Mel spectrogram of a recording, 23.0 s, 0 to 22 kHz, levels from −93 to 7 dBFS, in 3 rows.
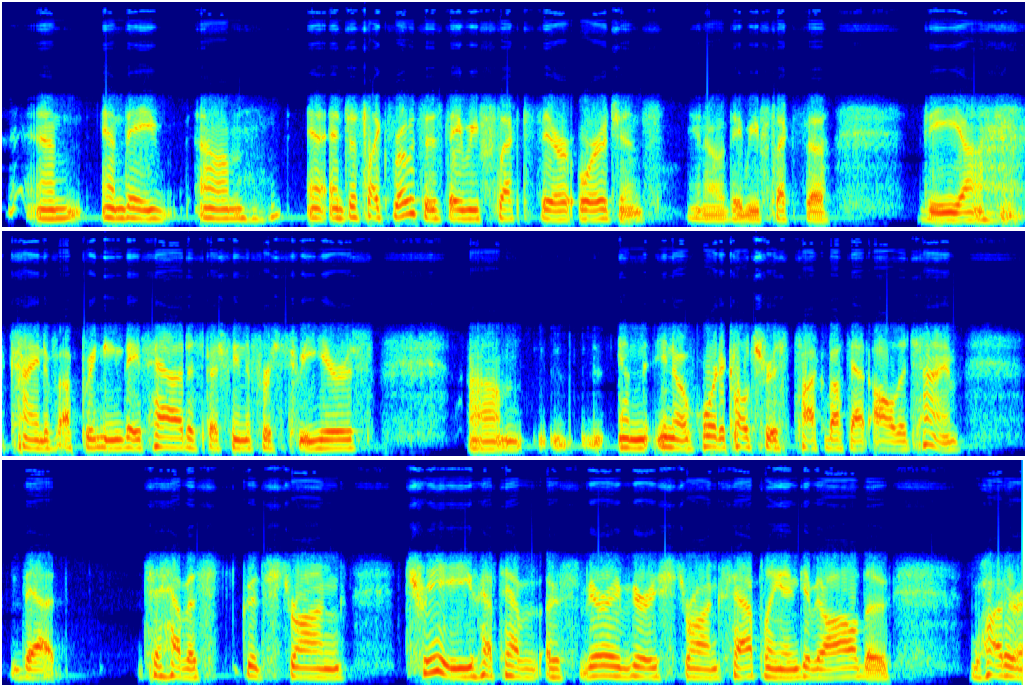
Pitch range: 155-210 Hz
